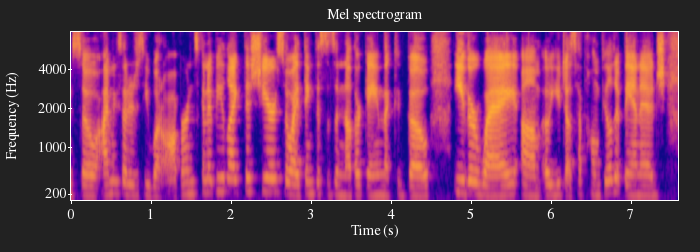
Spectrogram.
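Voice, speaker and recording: The sound is dry and close with no echo. A woman speaks at a fairly quick pace in a bright, sharp tone with ordinary pitch variation. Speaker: sports podcast co-host. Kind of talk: casual sports discussion.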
